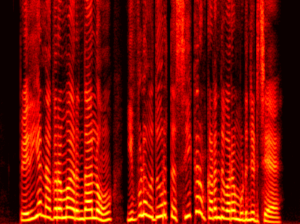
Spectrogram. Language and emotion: Tamil, surprised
